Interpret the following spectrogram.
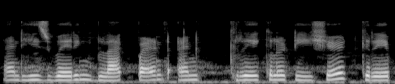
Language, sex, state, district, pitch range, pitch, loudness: English, female, Karnataka, Bangalore, 190-210 Hz, 200 Hz, -16 LUFS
